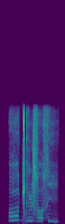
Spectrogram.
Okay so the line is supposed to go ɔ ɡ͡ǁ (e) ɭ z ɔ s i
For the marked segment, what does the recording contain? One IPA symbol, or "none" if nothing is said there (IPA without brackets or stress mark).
i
